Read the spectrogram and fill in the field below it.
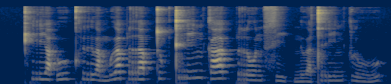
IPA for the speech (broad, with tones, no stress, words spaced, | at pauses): kʰri˧a̯ʔuː˦˥kʰrɯ˨˩a̯ mɯ˥˩a̯pra˦˥p̚tu˦˥k̚ tri˥˩nkaː˥˩k̚proː˧n siː˨˩p̚nɯ˩˦a̯tri˦˥n kluː˩˦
